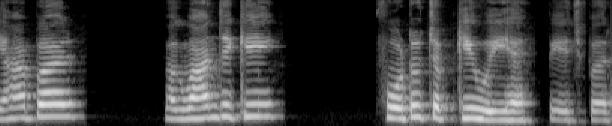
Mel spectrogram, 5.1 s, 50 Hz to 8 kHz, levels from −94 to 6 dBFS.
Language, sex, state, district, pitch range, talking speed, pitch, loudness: Hindi, female, Chhattisgarh, Sukma, 215-280 Hz, 130 wpm, 250 Hz, -15 LUFS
